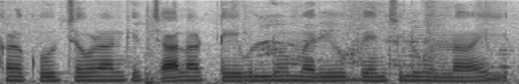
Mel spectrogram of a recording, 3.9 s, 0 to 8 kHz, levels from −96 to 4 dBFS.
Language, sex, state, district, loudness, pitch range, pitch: Telugu, male, Telangana, Hyderabad, -17 LUFS, 135-145 Hz, 135 Hz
